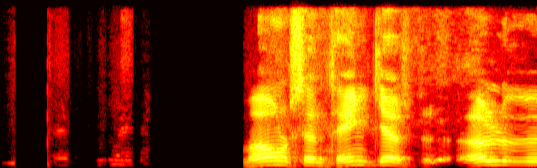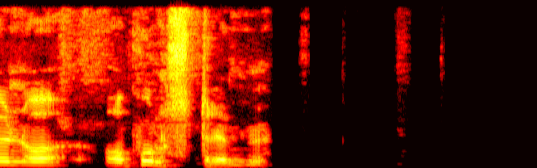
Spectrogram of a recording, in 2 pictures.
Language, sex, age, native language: Icelandic, male, 70-79, Icelandic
